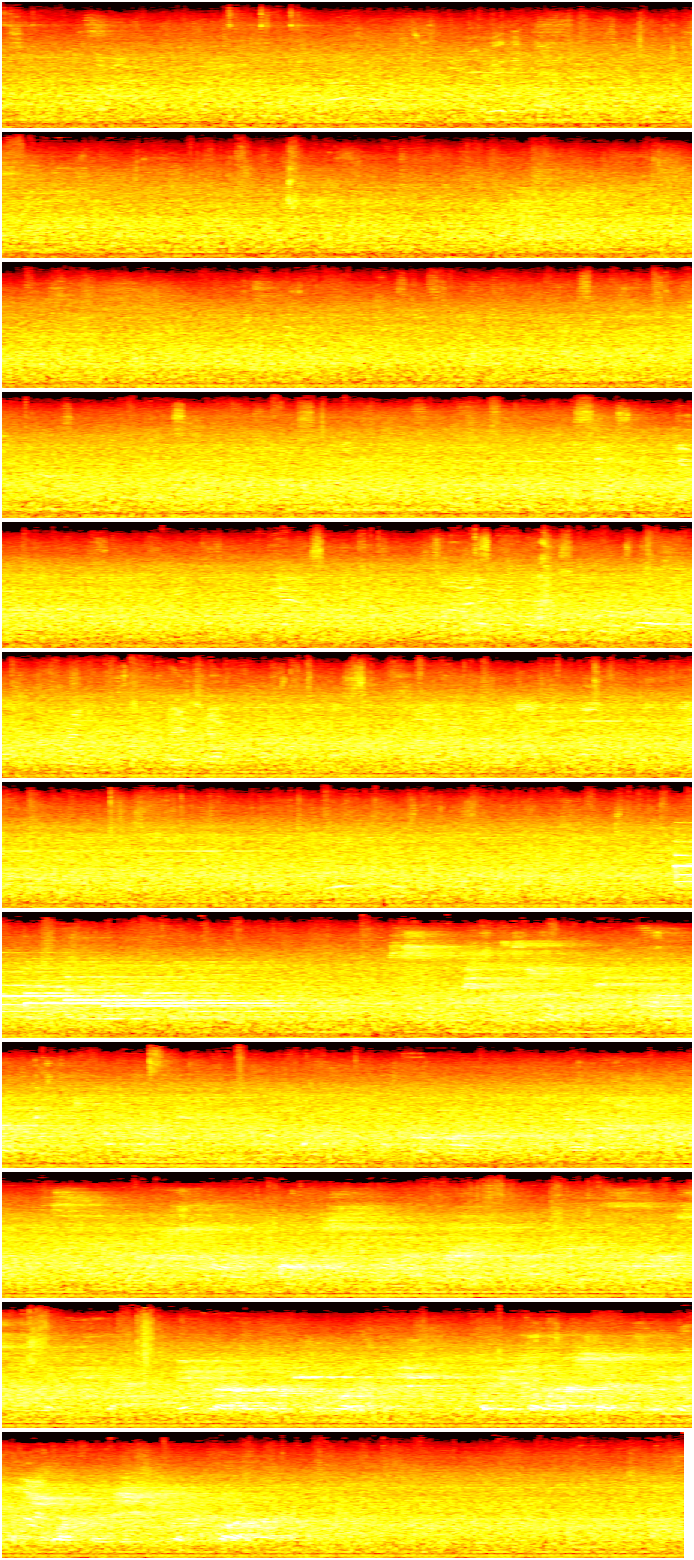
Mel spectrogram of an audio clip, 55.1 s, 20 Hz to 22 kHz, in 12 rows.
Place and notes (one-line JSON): {"title": "Porto, São Bento Train Station, main hall - diffusion", "date": "2013-10-02 13:26:00", "description": "moving from the main hall towards the platforms. the place is packed with locals and tourists. all sounds heavily reverberated over high ceilings. diffused tails. going among the trains.", "latitude": "41.15", "longitude": "-8.61", "altitude": "64", "timezone": "Europe/Lisbon"}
